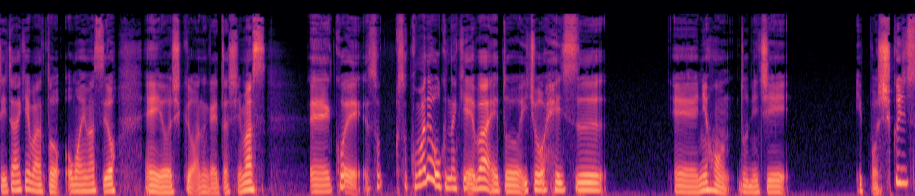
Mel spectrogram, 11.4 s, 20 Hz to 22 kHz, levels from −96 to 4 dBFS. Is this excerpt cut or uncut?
cut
